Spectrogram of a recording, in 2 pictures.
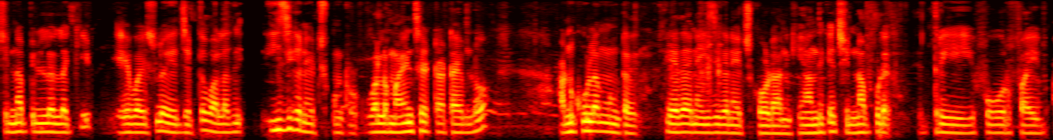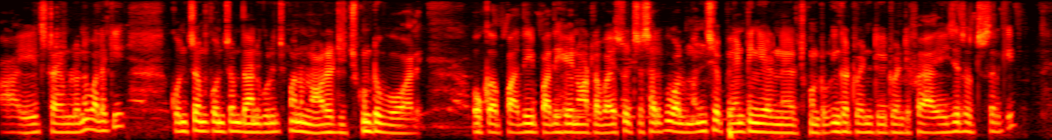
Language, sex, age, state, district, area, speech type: Telugu, male, 18-30, Telangana, Mancherial, rural, spontaneous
